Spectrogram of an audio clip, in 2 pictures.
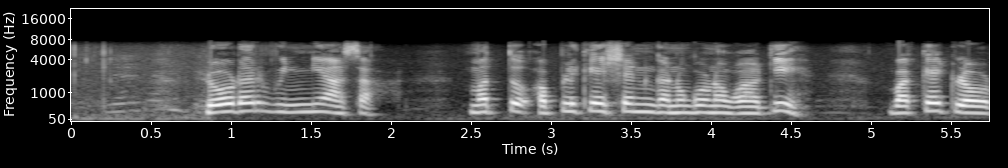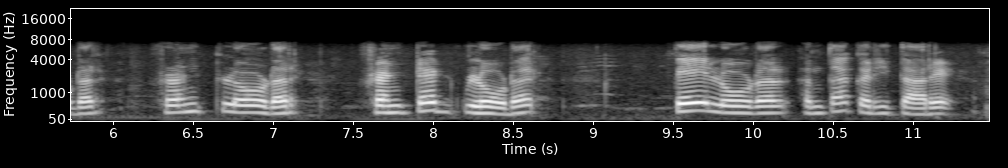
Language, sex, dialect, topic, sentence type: Kannada, male, Mysore Kannada, agriculture, statement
